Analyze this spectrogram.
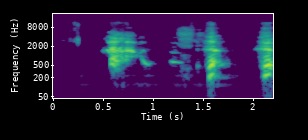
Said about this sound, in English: I got the giggles. Oh man. You got the burps and you got the giggles. I got the burps, I got the giggles.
